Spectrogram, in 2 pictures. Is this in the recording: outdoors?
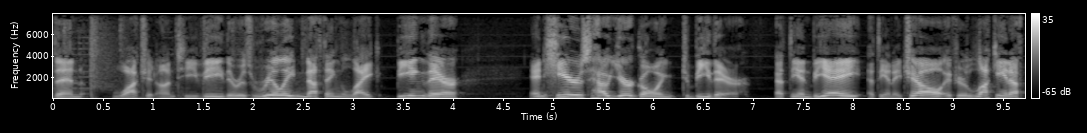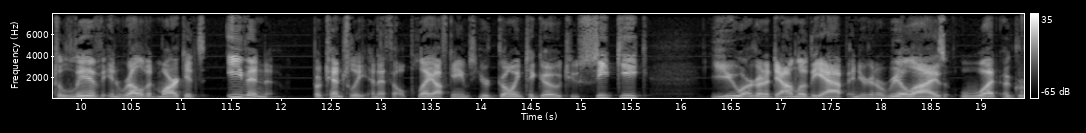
no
